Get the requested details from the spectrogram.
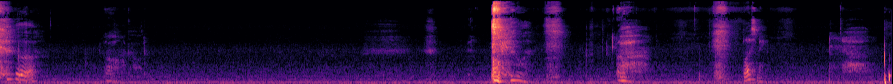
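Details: Morning sneezing fit on waking, congested with a burning tickle, attributed to allergy: several sharp explosive sneezes, each with a short lead-in breath, in a quiet room.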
